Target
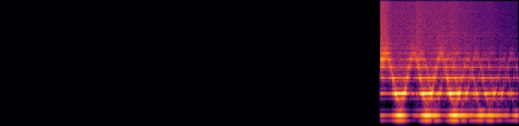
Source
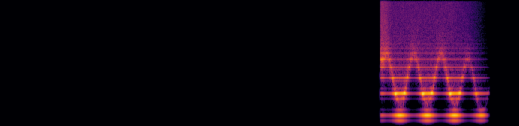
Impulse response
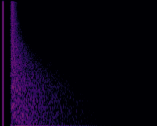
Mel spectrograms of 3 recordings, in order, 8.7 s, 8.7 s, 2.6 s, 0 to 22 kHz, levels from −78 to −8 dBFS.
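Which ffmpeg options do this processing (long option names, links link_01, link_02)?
-filter_complex "[0:a]aecho=1:1:590|1180|1770|2360|2950|3540:0.422|0.219|0.114|0.0593|0.0308|0.016,asplit=2[link_01][link_02];[1:a]atrim=start_sample=2205,adelay=110[link_03];[link_02][link_03]afir=irnorm=-1:irlink=0,volume=-20dB[link_04];[link_01][link_04]amix=inputs=2:normalize=0,volume=6.5dB"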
